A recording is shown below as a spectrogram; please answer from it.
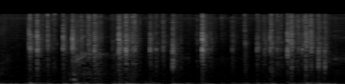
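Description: Typing on a computer keyboard: a quiet run of quick, irregular key clicks.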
